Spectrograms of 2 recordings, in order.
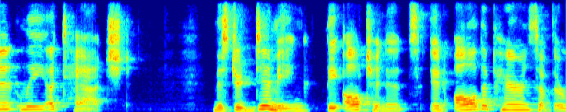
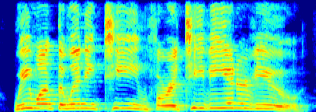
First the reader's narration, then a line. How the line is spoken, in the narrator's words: someone else called out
